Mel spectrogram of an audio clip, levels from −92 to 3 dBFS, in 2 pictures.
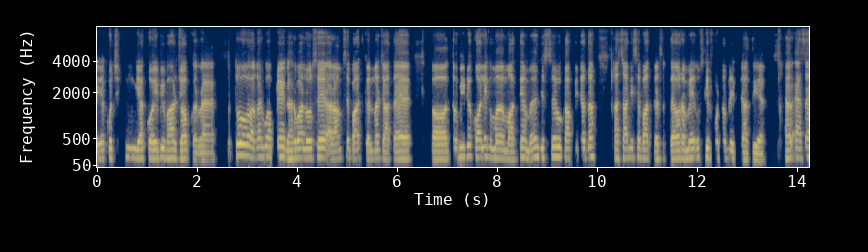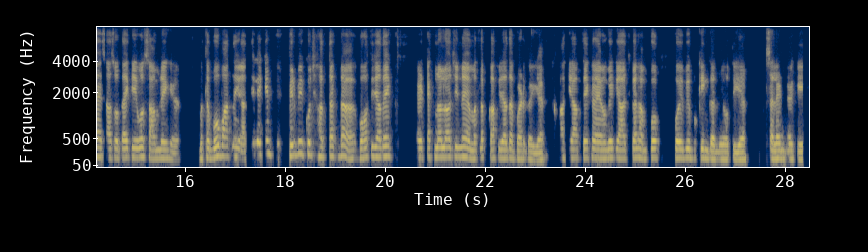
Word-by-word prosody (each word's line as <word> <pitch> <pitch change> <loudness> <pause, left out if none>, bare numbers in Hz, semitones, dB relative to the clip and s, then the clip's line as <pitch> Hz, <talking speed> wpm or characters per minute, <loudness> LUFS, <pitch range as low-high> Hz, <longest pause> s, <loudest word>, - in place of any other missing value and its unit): या 140 +2 -1
कुछ 150 0 -4 0.3
या 145 0 +4
कोई 145 -1 +4
भी 155 +2 +1
बाहर 145 -1 +2
जॉब 140 0 +2
कर 120 - -2
रहा 120 -1 +1
है, 120 - -5 0.4
तो 195 0 +5
अगर 165 +1 +1
वो 175 +1 -2
अपने 170 0 +2
घरवालों 150 +2 +3
से 160 +1 +3
आराम 130 +2 +2
से 155 - 0
बात - - 0
करना 135 +2 0
चाहता 125 -2 -1
है, 135 0 +4 0.5
तो 130 +4 +2
वीडियो 170 +2 0
कॉलिंग 165 +1 0
म 145 -1 +4
माध्यम 135 +3 0
है 165 +3 0
जिससे 165 +2 -2
वो 170 0 +3
काफ़ी 150 0 -1
ज़्यादा 160 +2 0 0.4
आसानी 150 +2 -1
से 160 0 -2
बात 145 -2 +1
कर 130 - 0
सकता 130 +1 -4
है 135 - +3
और 140 0 +2
हमें 145 +3 +2
उसकी 155 +1 -2
फोटो 145 0 -7
दिख 135 - -1
जाती 120 0 -2
है 110 -1 0 0.5
और - - +1
ऐसा 165 +2 -2
एहसास 155 -2 -2
होता 150 0 0
है 155 - +5
कि 155 +1 +1
वो 165 +2 +2
सामने 140 -3 0
ही 140 -2 -1
है, 115 -1 -5 0.5
मतलब 145 +2 -1
वो 170 +3 +6
बात 175 -1 +1
नहीं 160 -2 0
आती 400 - -9
लेकिन 230 - +1 0.3
फिर 185 +1 +3
भी 225 +2 +1
कुछ 200 -2 -1
हद 170 -1 0
तक 180 0 +1
ना 185 - +6 0.3
बहुत 160 +3 -1
ही - - -1
ज़्यादा 165 +1 +3
एक 175 -2 +2 0.7
टेक्नोलॉजी 160 +1 +2
ने 170 -2 +4
मतलब 145 +3 -2
काफ़ी 145 +1 0
ज़्यादा 145 0 +2
बढ़ 130 -1 +1
गई 120 -2 -2
है। 120 0 +1
बाकी 145 -1 -4
आप 145 0 0
देख 150 +1 +1
रहे 145 -1 +3
होंगे 140 +1 +1
कि 150 - -2
आजकल 140 +2 +1
हमको 150 +2 +1 0.4
कोई 145 0 +4
भी 150 +1 0
बुकिंग 140 0 -1
करनी 125 0 +1
होती 125 -1 -2
है 125 0 +2 0.5
सिलेंडर 135 0 +1
की, 130 -1 0
150 Hz, 200 wpm, -19 LUFS, 135-160 Hz, 0.7 s, वो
